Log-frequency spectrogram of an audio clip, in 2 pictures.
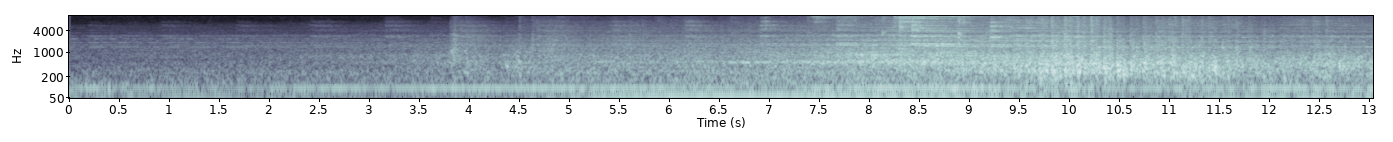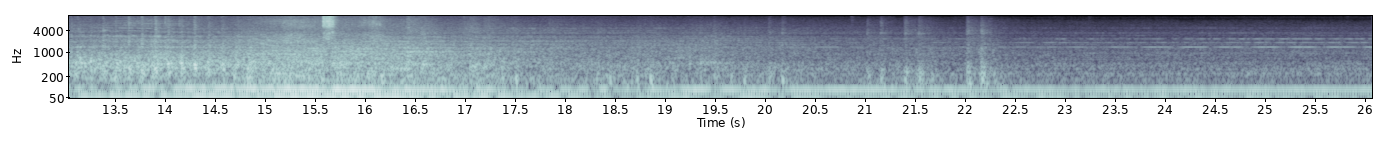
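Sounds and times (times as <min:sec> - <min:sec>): train passing rumble: 0:00.0 - 0:26.0
wheels squealing on rails: 0:02.4 - 0:10.5.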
